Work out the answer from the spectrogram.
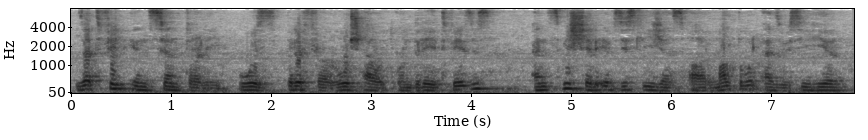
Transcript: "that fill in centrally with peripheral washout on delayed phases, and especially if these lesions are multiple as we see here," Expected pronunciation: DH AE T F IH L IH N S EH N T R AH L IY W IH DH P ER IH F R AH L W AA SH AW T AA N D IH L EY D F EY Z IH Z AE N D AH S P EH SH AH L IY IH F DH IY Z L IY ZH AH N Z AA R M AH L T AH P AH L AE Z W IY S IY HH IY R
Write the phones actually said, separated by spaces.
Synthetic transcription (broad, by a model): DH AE T F IH L IH N S EH N T R AH L IY W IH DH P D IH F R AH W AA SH AW T AA N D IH L EY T F EY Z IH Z AE N D S P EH SH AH L IY IH F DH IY S L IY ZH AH N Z AA R M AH L T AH B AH L AE Z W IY S IY HH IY R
